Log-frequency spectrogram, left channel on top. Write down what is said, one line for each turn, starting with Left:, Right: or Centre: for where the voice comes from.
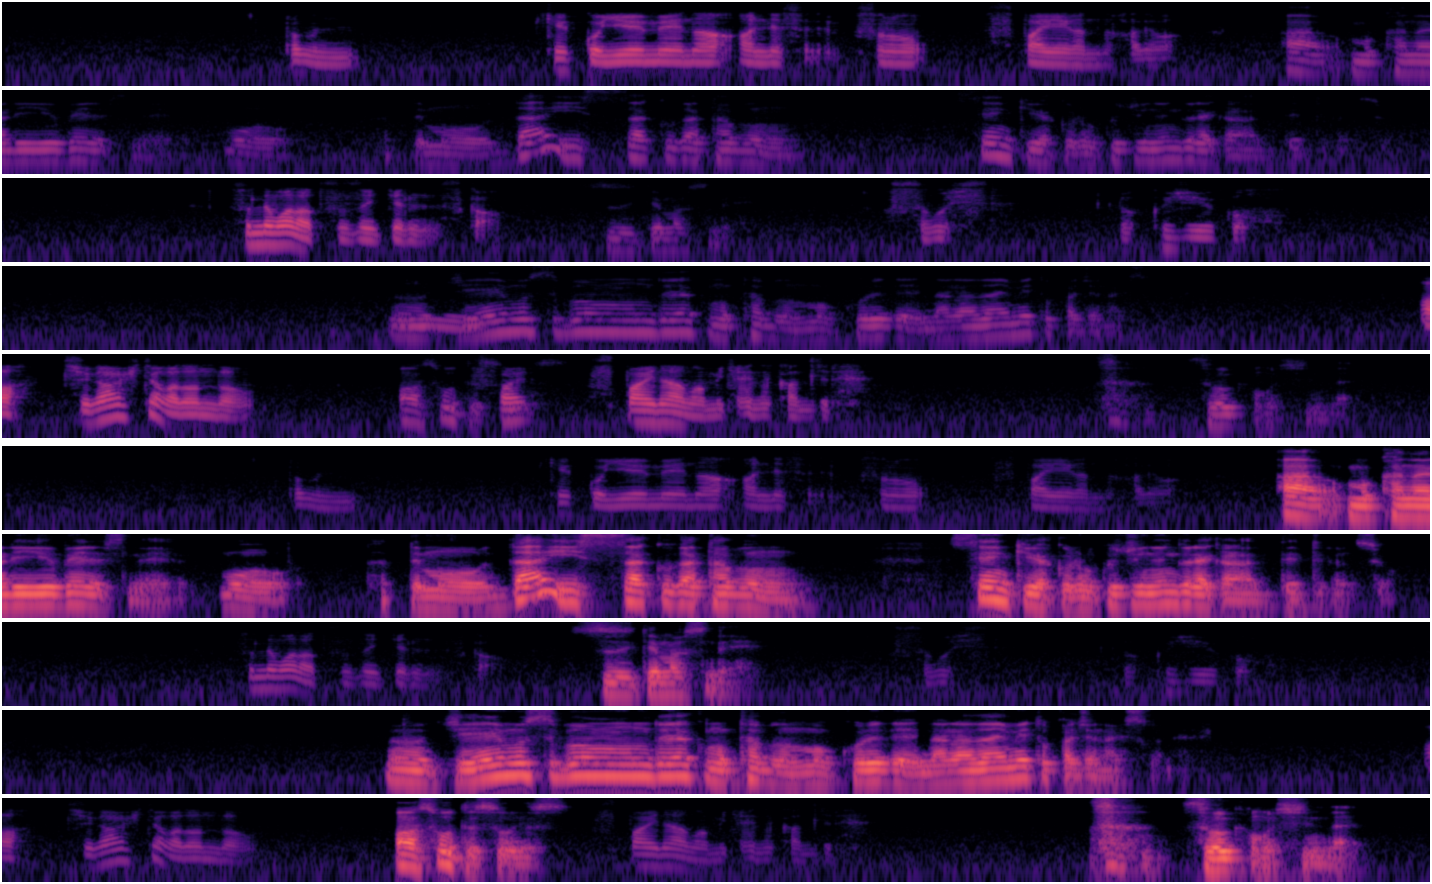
Left: 多分、結構有名な、あれですよね。その、スパイ映画の中では。
Right: あ、もうかなり有名ですね。もう、だってもう、第一作が多分、1960年ぐらいから出てるんですよ。
Left: それでまだ続いてるんですか
Right: 続いてますね。
Left: すごいですね。65。
Right: うん、
Left: うん。
Right: ジェームス・ボンド役も多分もうこれで7代目とかじゃないですかね。
Left: あ、違う人がどんどん
Right: あ、そうです、
Left: スパイ、
Right: そうです。
Left: スパイダーマンみたいな感じで。
Right: <laughs> そうかもしんない。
